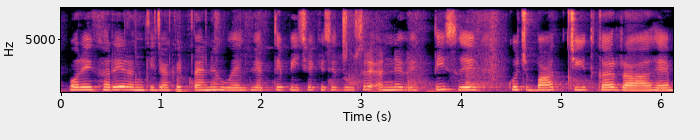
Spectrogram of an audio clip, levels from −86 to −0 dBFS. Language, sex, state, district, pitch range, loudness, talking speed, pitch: Hindi, female, Uttar Pradesh, Shamli, 235-255 Hz, -19 LUFS, 205 wpm, 245 Hz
